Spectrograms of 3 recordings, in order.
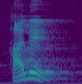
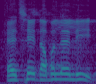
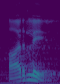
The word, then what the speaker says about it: Halle: Hale, Hale, H-A-L-L-E, Hale, किसका नाम है Hale? क्या कैसे अपना नाम कैसे प्रोनाउंस करते हो? नाम कैसे प्रोनाउंस करते हो? My name is Halle. हार्ली, okay, well done.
